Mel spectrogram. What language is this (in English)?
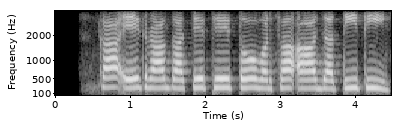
Hindi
